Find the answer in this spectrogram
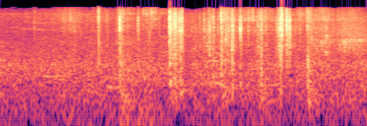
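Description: A folding table with a wooden top and metal legs being collapsed and tipped onto its side: a quick series of sharp knocks and clatters in the second half.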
